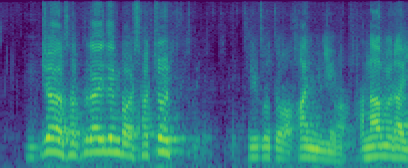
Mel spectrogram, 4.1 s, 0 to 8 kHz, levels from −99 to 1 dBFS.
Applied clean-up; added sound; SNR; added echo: neural separator model SepFormer DNS4.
